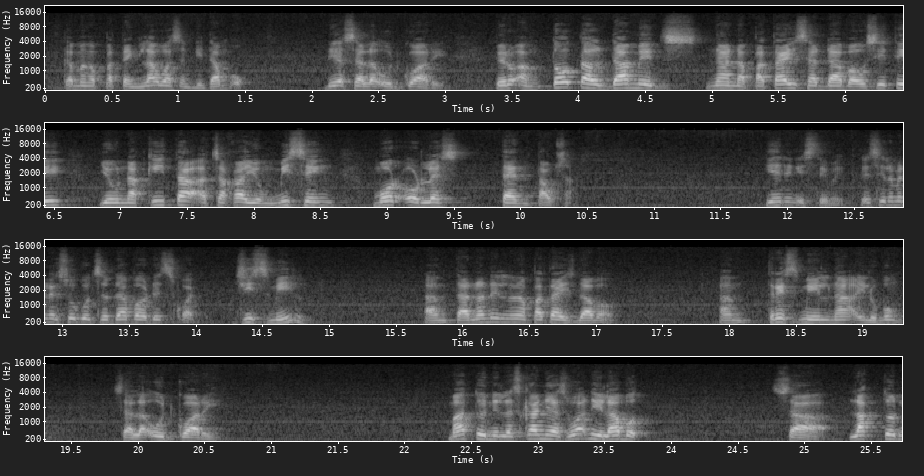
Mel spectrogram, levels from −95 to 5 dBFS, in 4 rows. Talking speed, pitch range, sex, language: 140 wpm, 150-185 Hz, male, Filipino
